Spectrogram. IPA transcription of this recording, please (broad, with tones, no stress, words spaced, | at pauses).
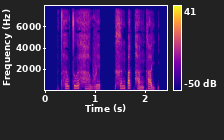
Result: t̪ʰə˨˦wt̪u˨˦ə̯ ha̤ː˨˩wve˨˩p̚ | xə˨˦nʔa˦˥t̚ha˧˩ŋ ka̰˧˨jʔ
